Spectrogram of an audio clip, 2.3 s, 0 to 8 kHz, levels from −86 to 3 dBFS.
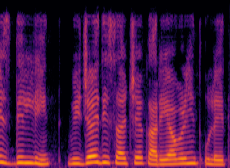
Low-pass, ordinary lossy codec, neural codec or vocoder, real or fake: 7.2 kHz; Opus, 64 kbps; codec, 16 kHz, 16 kbps, FunCodec, trained on LibriTTS, 50 frames a second; fake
